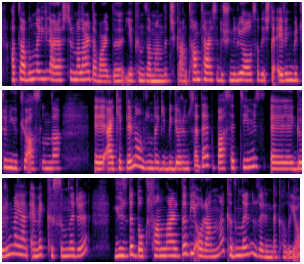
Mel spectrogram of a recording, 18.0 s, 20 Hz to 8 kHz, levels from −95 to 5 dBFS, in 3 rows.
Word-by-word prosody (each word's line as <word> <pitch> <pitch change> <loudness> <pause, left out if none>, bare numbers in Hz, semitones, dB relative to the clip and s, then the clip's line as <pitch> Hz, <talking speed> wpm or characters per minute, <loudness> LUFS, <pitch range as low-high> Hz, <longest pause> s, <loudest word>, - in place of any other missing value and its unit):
Hatta 245 +1 +2
bununla 265 +2 +1
ilgili 275 0 -1
araştırmalar 250 +2 +1
da 225 -3 -1
vardı 195 +1 -3
yakın 220 0 -2
zamanda 205 -1 +1
çıkan. 205 0 -5
Tam 255 0 +1
tersi 240 -2 +1
düşünülüyor 230 +2 0
olsa 230 +1 -2
da, 225 - -1
işte, 225 0 -3
evin 235 +2 +2
bütün 245 +3 0
yükü, 240 0 -1
aslında, 230 0 -4 0.6
eee, 215 -1 +4
erkeklerin 220 +4 +3
omzunda 230 -7 -1
gibi 215 0 -3
görünse 215 -1 -1
de 325 +2 -1
bu 245 - -18
bahsettiğimiz, 260 +5 -1
eee, 215 0 +1
görünmeyen 270 +7 +2
emek 260 +4 -1
kısımları 245 - -1 0.5
%90'larda 245 +2 +2
bir 335 - +3
oranla 235 - -1
kadınların 270 +3 +1
üzerinde 205 - -2
kalıyor, 190 - -6
235 Hz, 125 wpm, -25 LUFS, 220-255 Hz, 0.6 s, eee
